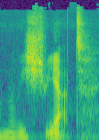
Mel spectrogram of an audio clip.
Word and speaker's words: Nowy Świat: And the Subway is actually in a street in Warsaw called Nowy Świat, or Nowy Świat, if I pronounce it better.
